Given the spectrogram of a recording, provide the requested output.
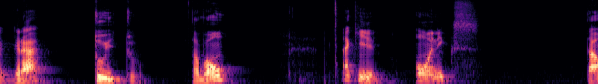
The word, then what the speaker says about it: gratuito: bom então não falem gratuito O certo é gratuito eu tô fazendo o que eu tô botando toda essa sílaba aqui ó tui como sílaba tônica eu não posso separar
